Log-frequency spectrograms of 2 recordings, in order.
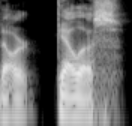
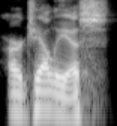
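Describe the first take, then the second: First: The name is said with three syllables. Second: The name is said with four syllables. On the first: The speaker calls it wrong. "I probably said it wrong before. I think I said Argelus" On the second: The speaker calls it right. "Argelius two is the planet"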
